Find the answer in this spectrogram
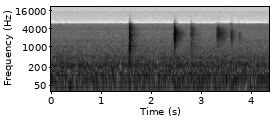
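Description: A snooker cue tip strikes the cue ball with a click, and about a second later the cue ball hits an object ball with a sharper, louder click, followed by several fainter clicks of balls touching balls and cushions.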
